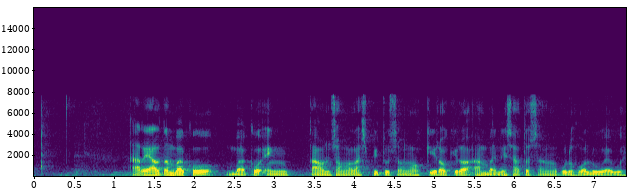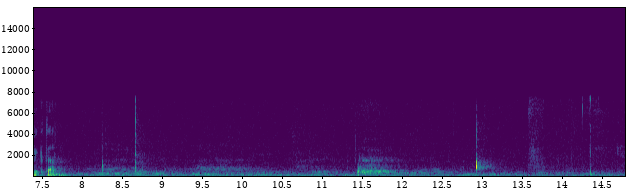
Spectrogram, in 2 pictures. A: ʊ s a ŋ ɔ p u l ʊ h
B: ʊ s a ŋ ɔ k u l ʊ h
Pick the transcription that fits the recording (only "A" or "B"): A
